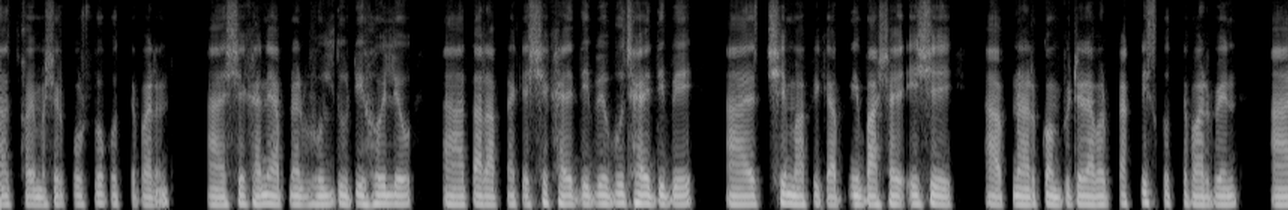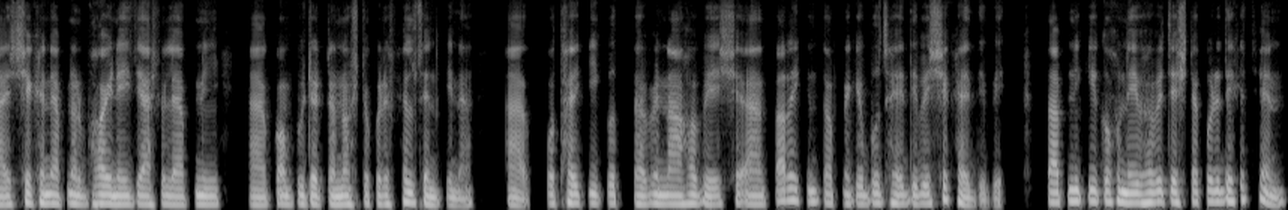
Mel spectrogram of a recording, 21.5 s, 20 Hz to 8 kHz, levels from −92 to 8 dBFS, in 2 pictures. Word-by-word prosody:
৬ 110 -1 -2
মাসের 110 +2 -3
কোর্সও 120 +2 -4
করতে 115 -2 -8
পারেন। 105 -2 -1 0.4
অ্যা 110 - 0
সেখানে 120 +1 +1
আপনার 115 +1 -1
ভুল 115 0 +2
ত্রুটি 120 0 +1
হইলেও 120 -1 +3 0.3
আ - - +2 0.2
তারা 115 -2 +1
আপনাকে 115 +2 -5
শেখায় 120 -3 +1
দিবে, 120 +1 +1
বুঝায় 130 -2 +4
দিবে। 115 0 +2 0.4
আ - - +3 0.3
সে 135 - +2
মাফিক 115 +1 0
আপনি 120 - -10
বাসায় 115 +1 +2
এসে 120 +1 +2 0.5
আপনার 110 +1 +1
কম্পিউটারে 115 +1 +2
আবার 110 -1 +1
প্র্যাকটিস 135 +3 -3
করতে 125 -1 -6
পারবেন। 110 0 +1 0.4
আ - - +3 0.2
সেখানে 130 -1 +3
আপনার 120 -1 +2
ভয় 125 0 +5
নেই 115 0 +4
যে - - +2
আসলে 115 +1 -1
আপনি 115 +1 +2 0.4
আ - - +2 0.2
কম্পিউটারটা 115 0 +1
নষ্ট 115 -1 0
করে 120 0 0
ফেলছেন 135 -5 +2
কিনা। 100 -3 -2 0.4
আ - - +2 0.3
কোথায় 125 0 +1
কি 130 - +1
করতে 125 - -5
হবে 120 +2 +1
না 120 - +3
হবে 120 -1 +2
সে - - -4 0.3
তারাই 170 0 +2
কিন্তু 150 -1 -2
আপনাকে 125 -1 -4
বুঝায় 130 -2 0
দিবে, 125 +1 +1
শেখায় 170 - 0
দিবে। - - -7 0.4
তো - - -12
আপনি 155 +3 +2
কি 155 - +2
কখনো 145 -1 +5
এভাবে 140 +2 +4
চেষ্টা 145 +1 0
করে 150 -1 +2
দেখেছেন? 170 -3 0
120 Hz, 185 wpm, -23 LUFS, 115-130 Hz, 0.5 s, ভয়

